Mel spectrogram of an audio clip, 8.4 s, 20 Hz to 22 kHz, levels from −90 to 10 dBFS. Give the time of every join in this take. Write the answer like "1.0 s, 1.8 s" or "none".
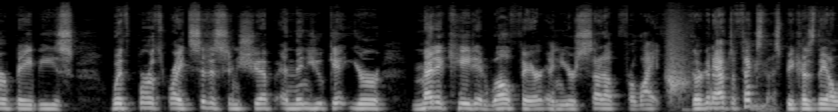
6.8 s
